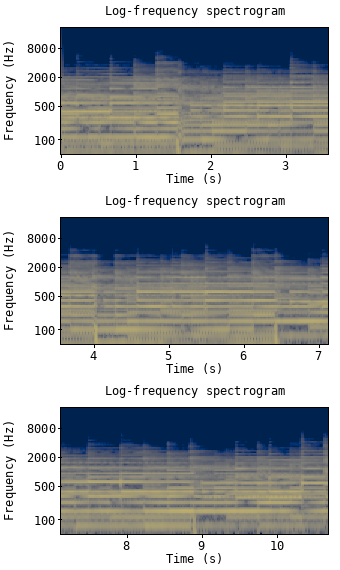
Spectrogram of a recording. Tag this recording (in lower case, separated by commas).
music, keyboard (musical)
